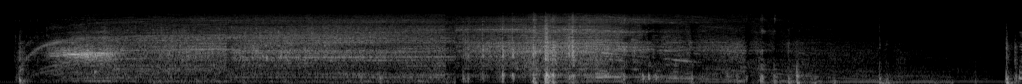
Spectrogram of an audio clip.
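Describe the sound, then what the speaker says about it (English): An electric mixer beats egg whites for a Hungarian chocolate goosefoot cake, a steady whirring motor drone running throughout with a brief pitch rise near the start and small clattering knocks against the bowl later. "And now we beat the egg whites."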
